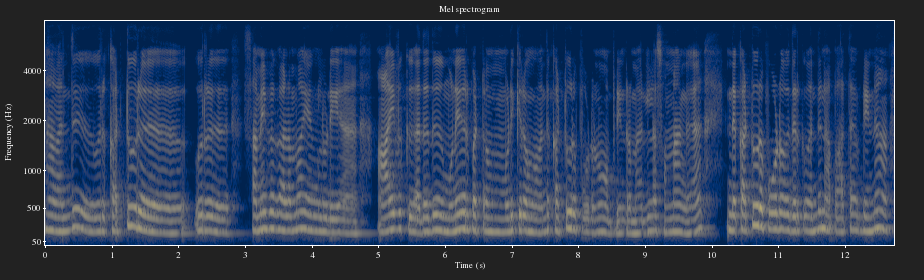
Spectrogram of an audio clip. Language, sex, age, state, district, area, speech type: Tamil, female, 30-45, Tamil Nadu, Salem, urban, spontaneous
